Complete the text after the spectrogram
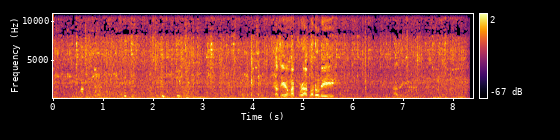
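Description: Tyres rumble and bump over a rough dirt track.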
